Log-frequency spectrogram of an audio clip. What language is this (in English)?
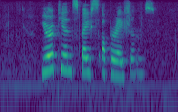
English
